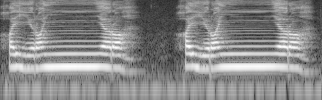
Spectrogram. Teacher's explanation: Here we have an Idgham with gunna because we have a tanween followed by a ya, which is a letter of Idgham with gunna.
